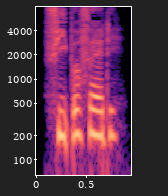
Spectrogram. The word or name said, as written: fiberfattig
